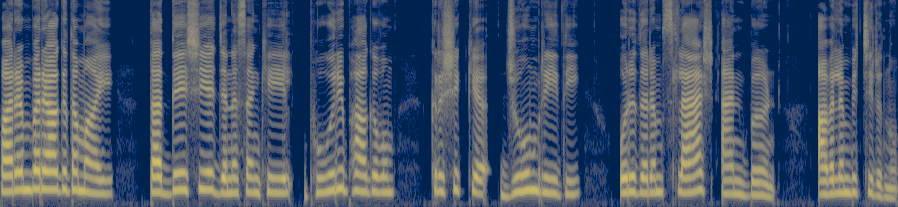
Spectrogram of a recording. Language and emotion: Malayalam, neutral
